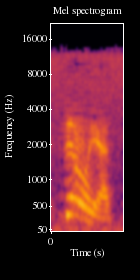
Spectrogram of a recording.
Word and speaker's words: Celia: Celia, C-E-L-I-A. Okay, Celia. Well, I got V-I-L-I. Celia, C-E-L-I.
